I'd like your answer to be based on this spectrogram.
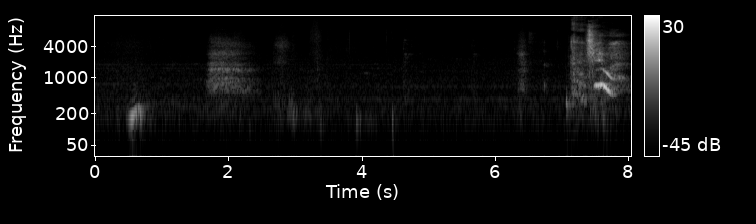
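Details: Sneezing fit after smashing a pepper pot and inhaling ground pepper while clearing it up: a run of sneezes with sharp gasping intakes between them, ending in a loud sneeze burst.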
